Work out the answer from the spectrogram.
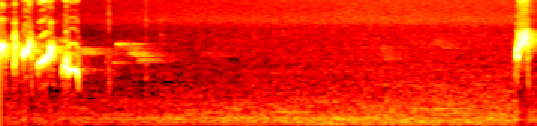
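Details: Red-whiskered bulbul kept as a cage bird in Thailand, singing a crisp training song: one rapid burst of rich, slurred whistles at the start, a thin distant bird phrase, then a new burst starting at the end.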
